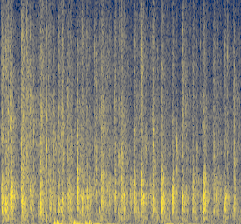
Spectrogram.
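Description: audience applause

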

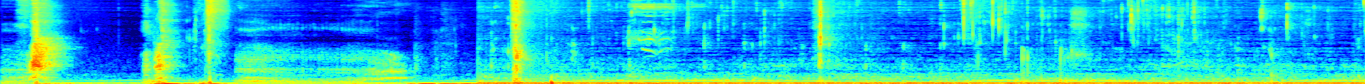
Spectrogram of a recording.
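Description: pomeranian dog barking

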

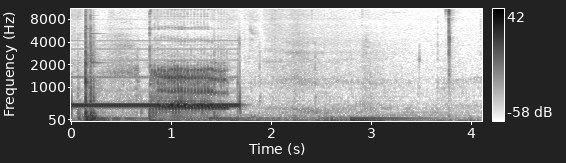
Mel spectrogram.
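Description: telephone dialing tones

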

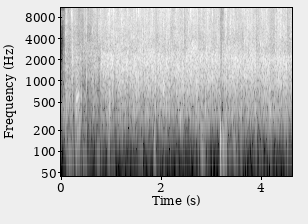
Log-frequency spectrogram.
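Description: audience applause

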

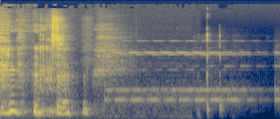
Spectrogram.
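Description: landline telephone ringing

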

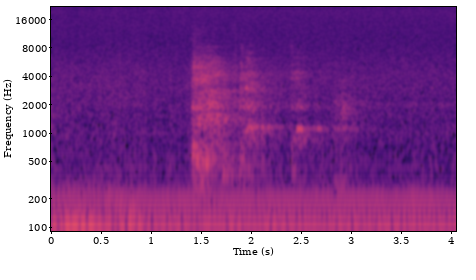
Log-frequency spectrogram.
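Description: coughing

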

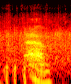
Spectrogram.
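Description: applause

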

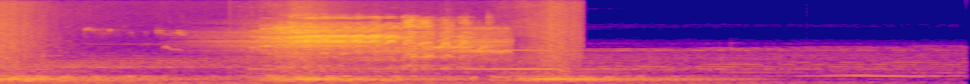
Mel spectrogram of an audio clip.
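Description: horse neighing

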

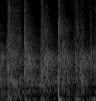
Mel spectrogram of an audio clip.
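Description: a few people clapping

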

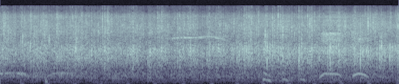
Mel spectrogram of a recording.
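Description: audience round of applause

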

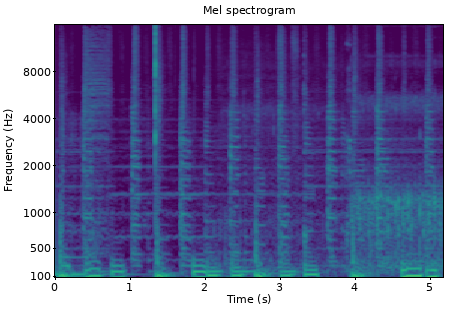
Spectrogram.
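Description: bong water bubbling

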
